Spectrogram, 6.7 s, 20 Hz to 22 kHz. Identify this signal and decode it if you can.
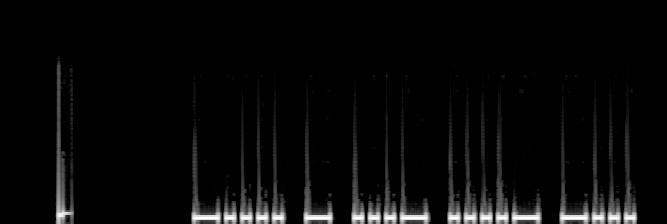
Morse code, heard as a keyed tone, about 15 wpm, 700 Hz. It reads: 6TV4B
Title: Five Challenging Letter-Number Combinations 15wpm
